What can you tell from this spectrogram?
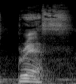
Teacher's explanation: But breath doesn't have any buzzing sound. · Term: voiceless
